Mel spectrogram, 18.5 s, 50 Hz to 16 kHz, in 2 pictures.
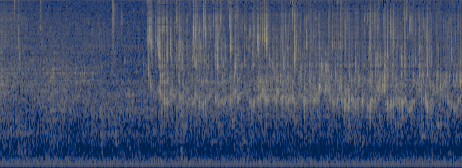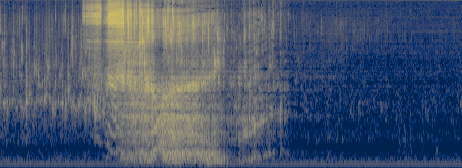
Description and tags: Water trickling into a basin and then going down the drain. Includes 60-cycle hum that pervades a house. Recorded with a mini-DV camcorder with an external Sennheiser MKE 300 directional electret condenser mic.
